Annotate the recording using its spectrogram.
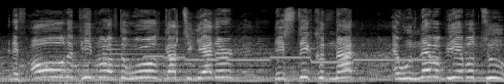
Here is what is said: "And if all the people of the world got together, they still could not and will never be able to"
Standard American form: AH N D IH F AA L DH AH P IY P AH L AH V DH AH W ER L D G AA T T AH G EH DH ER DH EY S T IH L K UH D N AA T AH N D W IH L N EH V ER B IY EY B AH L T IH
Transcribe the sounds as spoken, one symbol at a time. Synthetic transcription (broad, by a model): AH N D IH F AA L DH AH P IY P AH L AH V DH AH W ER L D G AA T T AH G EH DH ER DH EY S T IH L K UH D N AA T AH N W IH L N EH V ER B IY EY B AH L T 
